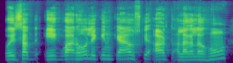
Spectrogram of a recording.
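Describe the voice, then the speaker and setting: Bright, crisp-voiced Hindi teacher, man. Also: high voice, steady tone, no echo. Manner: repeats questions to students, calling them "beta" and "bachchon"; drawn-out, deliberate explaining. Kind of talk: exam-prep lesson.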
